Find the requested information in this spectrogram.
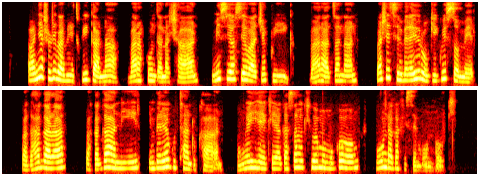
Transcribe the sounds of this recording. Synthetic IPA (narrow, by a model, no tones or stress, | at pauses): aβaɲe̞ʃuːɾiβaβiɾitwiːɡana | βaɾakuːndanat͡ʃaːne | imiːnsijo̞ːsijoβad͡ʒe̞kwiːɡḁ | βaɾazanana | βaʃit͡simbe̞ɾe̞juɾuɡiɡwiːso̞me̞ɾo | βaɡahaɡaɾaɾa | βakaɡaːniɾaimbe̞ɾe̞jo̞ɡutʰaːndukʰa̰na | umŋejihe̞kʰejaɡasahukʰiwe̞mumuɡo̞ːŋɡa | uwuːndaɡafise̞mṵːn̥ho̰kʰi̥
